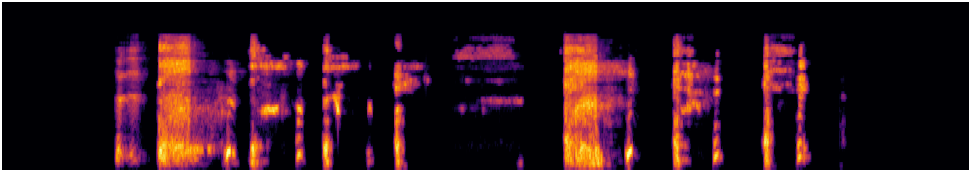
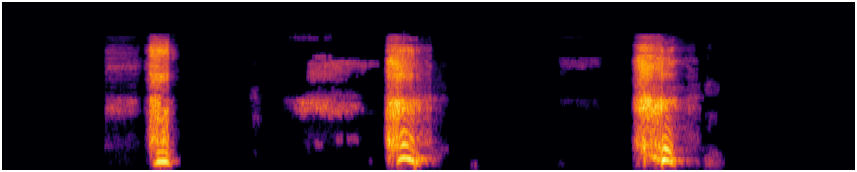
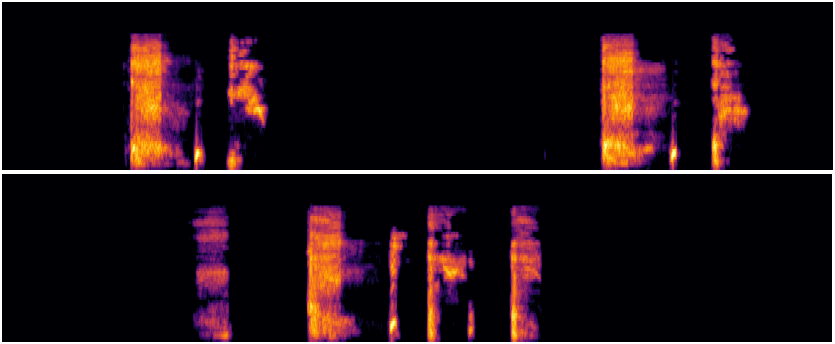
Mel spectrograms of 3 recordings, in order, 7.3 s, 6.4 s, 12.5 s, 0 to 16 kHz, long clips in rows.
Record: {
  "cough_length": "7.3 s",
  "cough_amplitude": 32433,
  "cough_signal_mean_std_ratio": 0.38,
  "exhalation_length": "6.4 s",
  "exhalation_amplitude": 28915,
  "exhalation_signal_mean_std_ratio": 0.29,
  "three_cough_length": "12.5 s",
  "three_cough_amplitude": 32768,
  "three_cough_signal_mean_std_ratio": 0.28,
  "survey_phase": "alpha (2021-03-01 to 2021-08-12)",
  "age": "45-64",
  "gender": "Female",
  "wearing_mask": "No",
  "symptom_cough_any": true,
  "symptom_fatigue": true,
  "symptom_headache": true,
  "symptom_change_to_sense_of_smell_or_taste": true,
  "symptom_onset": "5 days",
  "smoker_status": "Ex-smoker",
  "respiratory_condition_asthma": false,
  "respiratory_condition_other": false,
  "recruitment_source": "Test and Trace",
  "submission_delay": "1 day",
  "covid_test_result": "Positive",
  "covid_test_method": "RT-qPCR",
  "covid_ct_value": 27.1,
  "covid_ct_gene": "ORF1ab gene",
  "covid_ct_mean": 27.8,
  "covid_viral_load": "750 copies/ml",
  "covid_viral_load_category": "Minimal viral load (< 10K copies/ml)"
}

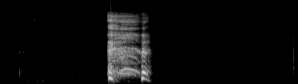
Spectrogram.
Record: {
  "cough_length": "3.0 s",
  "cough_amplitude": 31930,
  "cough_signal_mean_std_ratio": 0.25,
  "survey_phase": "beta (2021-08-13 to 2022-03-07)",
  "age": "18-44",
  "gender": "Female",
  "wearing_mask": "No",
  "symptom_cough_any": true,
  "symptom_runny_or_blocked_nose": true,
  "symptom_abdominal_pain": true,
  "symptom_fatigue": true,
  "symptom_headache": true,
  "symptom_change_to_sense_of_smell_or_taste": true,
  "symptom_onset": "6 days",
  "smoker_status": "Never smoked",
  "respiratory_condition_asthma": true,
  "respiratory_condition_other": false,
  "recruitment_source": "REACT",
  "submission_delay": "2 days",
  "covid_test_result": "Positive",
  "covid_test_method": "RT-qPCR",
  "covid_ct_value": 23.0,
  "covid_ct_gene": "E gene"
}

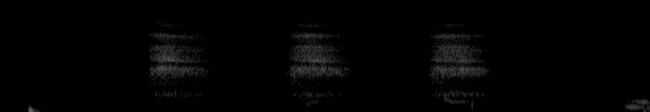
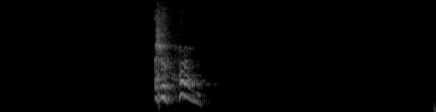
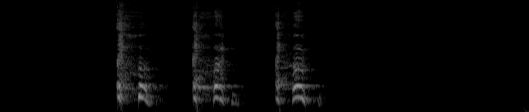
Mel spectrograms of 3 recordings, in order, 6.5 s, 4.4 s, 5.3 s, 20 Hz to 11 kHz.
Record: {
  "exhalation_length": "6.5 s",
  "exhalation_amplitude": 433,
  "exhalation_signal_mean_std_ratio": 0.48,
  "cough_length": "4.4 s",
  "cough_amplitude": 2446,
  "cough_signal_mean_std_ratio": 0.24,
  "three_cough_length": "5.3 s",
  "three_cough_amplitude": 1775,
  "three_cough_signal_mean_std_ratio": 0.31,
  "survey_phase": "alpha (2021-03-01 to 2021-08-12)",
  "age": "65+",
  "gender": "Female",
  "wearing_mask": "No",
  "symptom_cough_any": true,
  "smoker_status": "Never smoked",
  "respiratory_condition_asthma": false,
  "respiratory_condition_other": false,
  "recruitment_source": "REACT",
  "submission_delay": "2 days",
  "covid_test_result": "Negative",
  "covid_test_method": "RT-qPCR"
}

